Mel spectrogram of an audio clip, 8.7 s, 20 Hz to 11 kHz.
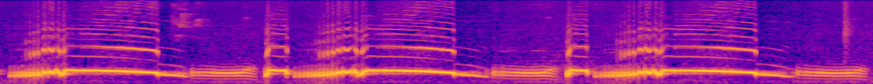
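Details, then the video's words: Barbary dove cooing as a training recording for birds: a rolling purr rising into a long sustained hoot followed by a wavering lower coo, the phrase repeated about every three seconds. "Masteran terbaik Burung Puter 2021"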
